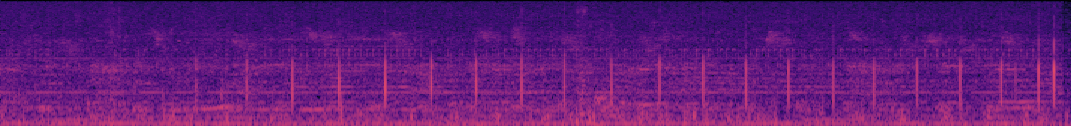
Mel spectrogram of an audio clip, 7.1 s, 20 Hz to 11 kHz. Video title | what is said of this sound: RACER SALUT. Ремонт двигателя 139QMB | вот эта сердцевина относительно изолятора вот этого белого она в нём болтается внутри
